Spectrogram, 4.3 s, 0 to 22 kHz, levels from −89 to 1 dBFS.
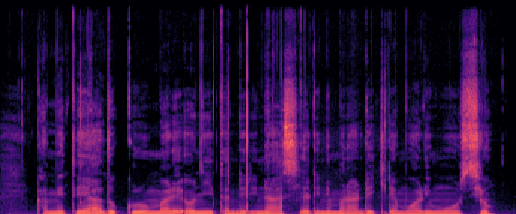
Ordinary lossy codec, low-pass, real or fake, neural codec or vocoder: none; none; real; none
